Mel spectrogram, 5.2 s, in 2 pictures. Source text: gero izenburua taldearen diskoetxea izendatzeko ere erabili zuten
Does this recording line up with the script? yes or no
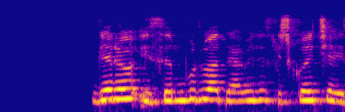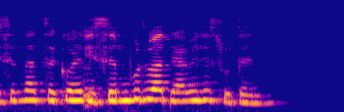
no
